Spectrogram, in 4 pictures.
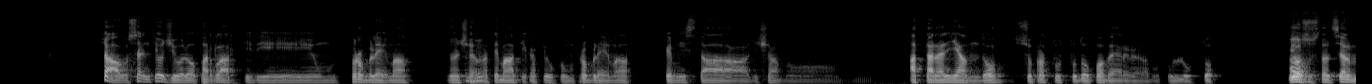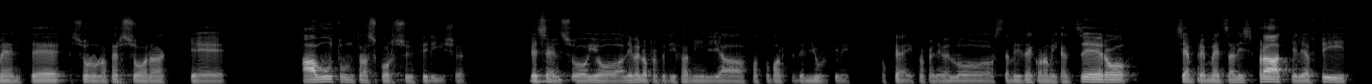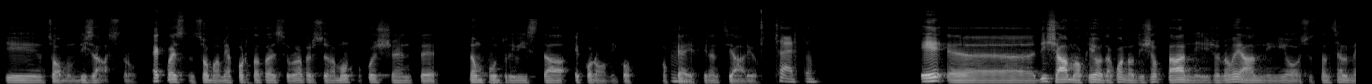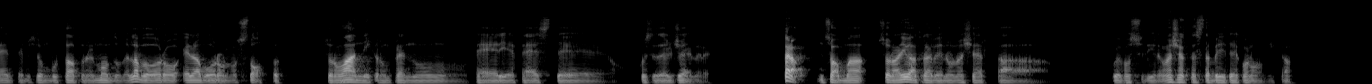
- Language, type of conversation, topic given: Italian, advice, Come posso bilanciare lavoro e vita personale senza rimpianti?
- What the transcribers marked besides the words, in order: tapping; "proprio" said as "propio"; "proprio" said as "propio"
